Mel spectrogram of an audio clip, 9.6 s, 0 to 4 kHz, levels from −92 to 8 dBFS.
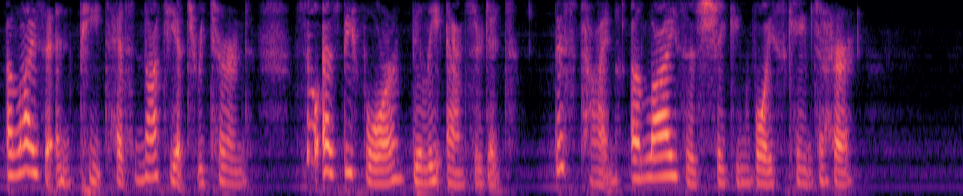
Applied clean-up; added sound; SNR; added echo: none; none; none; reverberation time 0.4 s.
